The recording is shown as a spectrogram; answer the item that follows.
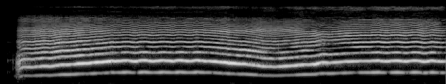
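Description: A man singing one long, loud, bright sustained note on an open vowel, high for chest voice. The pitch climbs slightly at first, sags about two-thirds of the way through and comes back up. It is a demonstration of the sharp, chest-like sound made when the cricoarytenoid lateralis muscle tenses the vocal cords, which lets chest voice be carried higher.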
